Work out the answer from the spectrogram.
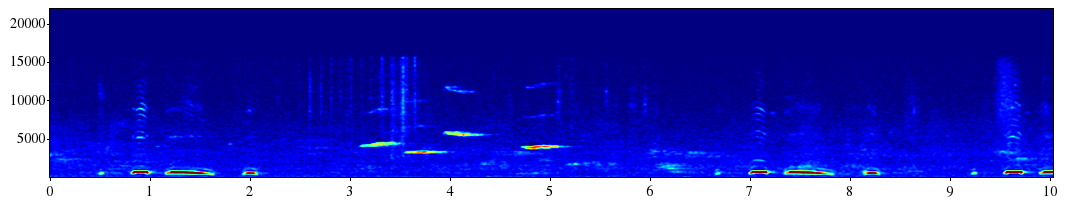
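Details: Spotted dove from Thổ Đồng calling to prompt other doves to coo: two low three-part coo phrases, a short note, a drawn-out falling coo and a brief final note, separated by a long pause with faint high whistles.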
